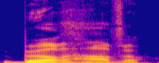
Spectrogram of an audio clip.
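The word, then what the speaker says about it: Boerhaave: Börhave. Burr. Burr, o e wird das so ausgesprochen? Oh, gut. OE wir wird haben, immer U gesprochen.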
